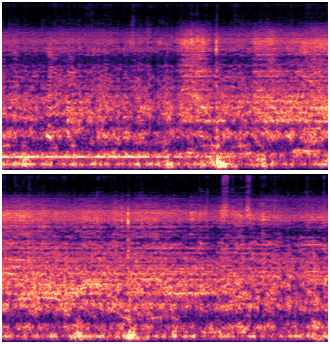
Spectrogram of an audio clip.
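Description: Vehicle engine and tyre noise on a rough dirt track, heard from inside the cabin: a steady low hum that fades about two and a half seconds in, under a constant rumble with a couple of brief knocks from jolts.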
